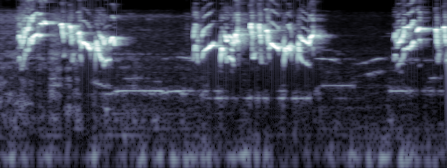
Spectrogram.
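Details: Murai batu, the white-rumped shama, in energetic song meant to stir a quiet bird to sing: three loud bursts of tumbling, buzzy, rapidly modulated phrases, each lasting about a second, with softer low notes between.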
